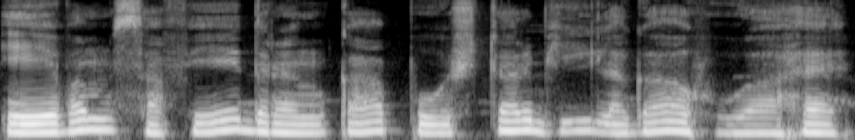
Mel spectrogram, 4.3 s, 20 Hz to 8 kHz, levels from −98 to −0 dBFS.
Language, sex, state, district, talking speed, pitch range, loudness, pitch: Hindi, male, Jharkhand, Ranchi, 125 wpm, 130-160 Hz, -17 LUFS, 140 Hz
